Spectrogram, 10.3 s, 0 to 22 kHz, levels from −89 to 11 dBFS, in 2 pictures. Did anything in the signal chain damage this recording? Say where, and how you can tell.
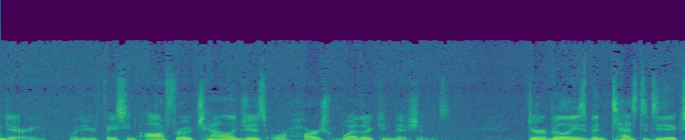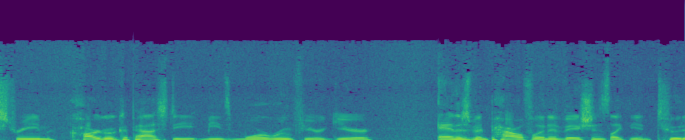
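Yes. Gain pumping runs through the whole clip. The room noise sits about 31 dB below the speech, and the gain swings by around 5 dB. The likely cause is input gain set far too high, with a fast limiter pulling it back on each peak. Levels are squashed.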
